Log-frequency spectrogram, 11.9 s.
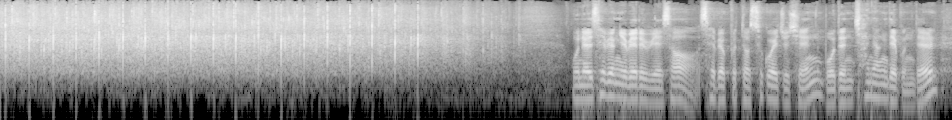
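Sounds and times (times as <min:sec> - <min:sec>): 
audience applause: 0:00.0 - 0:06.8
speech: 0:07.2 - 0:11.9.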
